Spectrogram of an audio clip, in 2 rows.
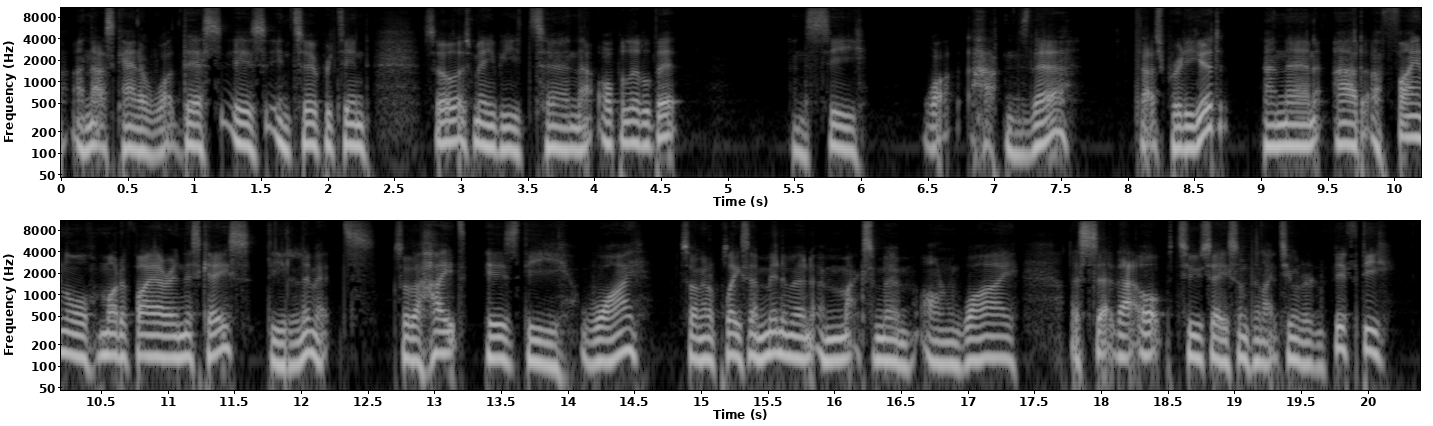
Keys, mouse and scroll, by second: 2.3 click, 4.3 space, 8.3 space, 8.9 click, 12.4 scroll up 1, 12.5-13.1 scroll down 8, 14.5 click, 14.7 click, 17.5 click.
